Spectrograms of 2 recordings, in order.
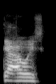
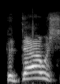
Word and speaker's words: Taoist: It's one of my teachers would say it's with a D with a silent or a little T. So it's Taoist. Tao. Okay. Most people, I tend to say Taoist because it's more simpler.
